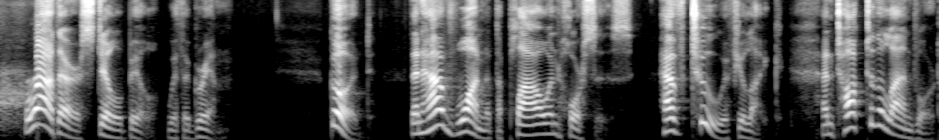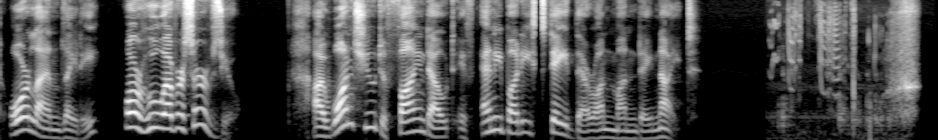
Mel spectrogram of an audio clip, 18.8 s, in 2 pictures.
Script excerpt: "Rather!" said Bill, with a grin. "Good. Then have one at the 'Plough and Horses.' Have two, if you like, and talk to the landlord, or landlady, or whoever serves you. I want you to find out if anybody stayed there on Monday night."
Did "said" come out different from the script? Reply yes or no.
yes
